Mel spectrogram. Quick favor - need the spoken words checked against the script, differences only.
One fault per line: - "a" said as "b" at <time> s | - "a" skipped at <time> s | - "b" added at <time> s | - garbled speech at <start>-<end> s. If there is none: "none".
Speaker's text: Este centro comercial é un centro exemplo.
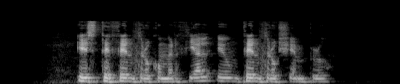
none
